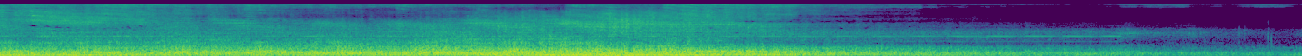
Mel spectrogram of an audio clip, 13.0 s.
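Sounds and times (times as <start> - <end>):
freight train rumbling on rails: 0.0 - 13.0.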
